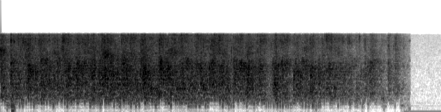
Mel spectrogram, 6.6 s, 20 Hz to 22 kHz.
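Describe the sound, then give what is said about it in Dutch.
A crowd applauds a person coming forward to receive a 12.5-year service tribute, a dense wash of many hands clapping at an even loudness for about six seconds before cutting off abruptly. “En applaus.”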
